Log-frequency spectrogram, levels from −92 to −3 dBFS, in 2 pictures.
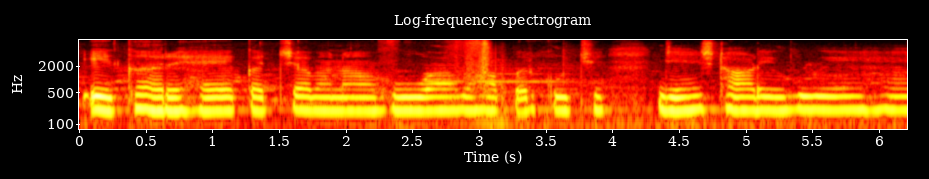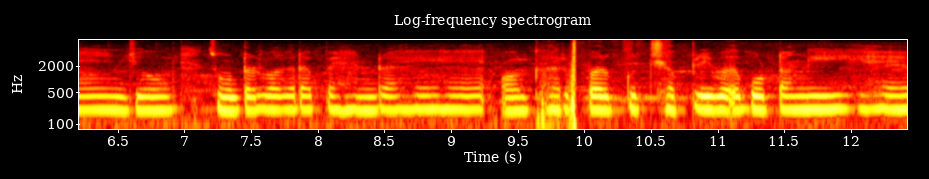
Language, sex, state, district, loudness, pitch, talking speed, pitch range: Hindi, female, Bihar, East Champaran, -23 LUFS, 210 Hz, 135 wpm, 200-215 Hz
